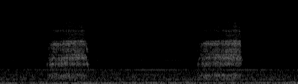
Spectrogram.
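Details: Wild barn owl pair at their nest, pair bonding, cuddling and preening; two harsh, hissing screeches about a second and a half apart, each under half a second, over steady low background hum.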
